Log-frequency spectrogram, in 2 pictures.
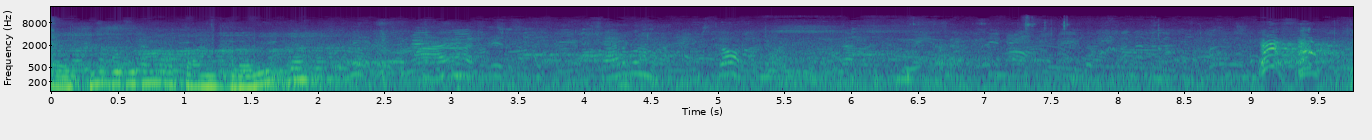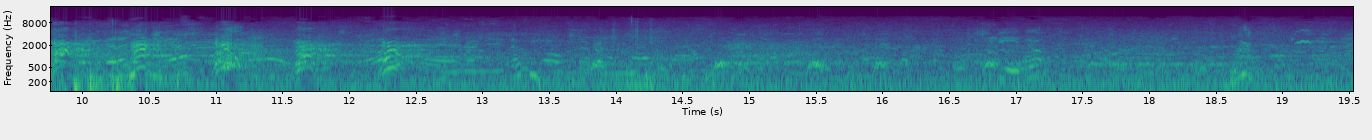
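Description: A crowd chatters outdoors throughout.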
